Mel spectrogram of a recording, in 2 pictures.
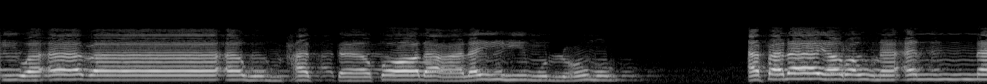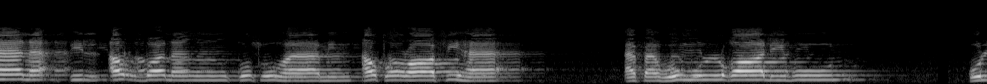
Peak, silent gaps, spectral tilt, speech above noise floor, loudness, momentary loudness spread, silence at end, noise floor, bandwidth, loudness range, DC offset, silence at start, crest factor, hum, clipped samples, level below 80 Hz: -4 dBFS; 19.27-19.31 s; -8 dB/octave; 43 dB; -21 LUFS; 14 LU; 0 s; -64 dBFS; 5.8 kHz; 4 LU; under 0.1%; 0 s; 16 dB; none; under 0.1%; -78 dBFS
